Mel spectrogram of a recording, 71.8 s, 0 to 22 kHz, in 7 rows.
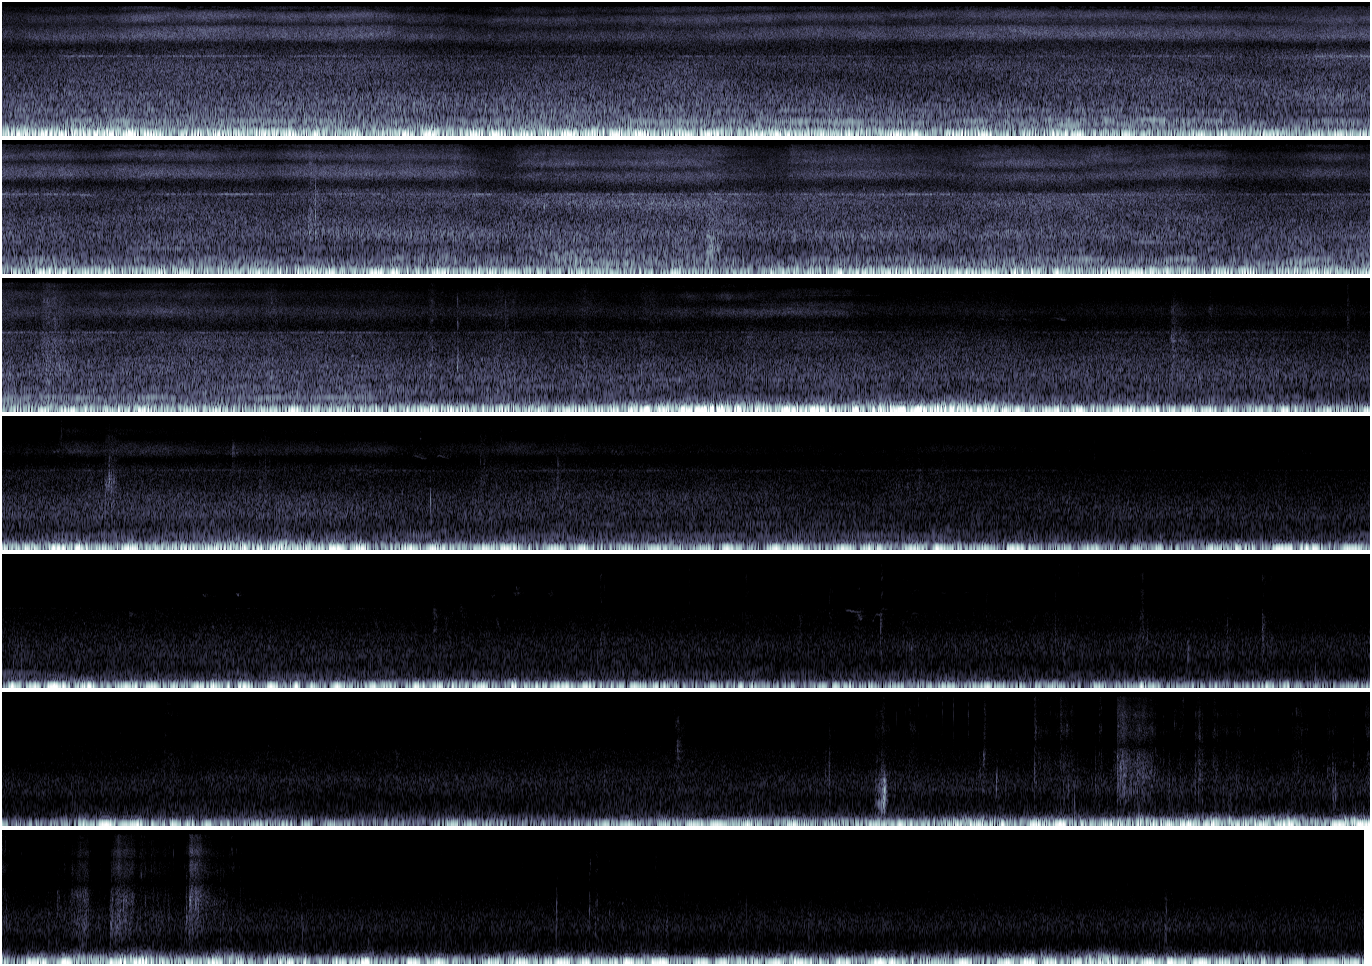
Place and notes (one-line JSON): {"title": "Cuenca, Cuenca, España - #SoundwalkingCuenca 2015-11-27 Soundwalk crossing the Júcar River, Cuenca, Spain", "date": "2015-11-27 09:35:00", "description": "A soundwalk through a park, crossing the Júcar river in Cuenca, Spain.\nLuhd binaural microphones -> Sony PCM-D100", "latitude": "40.07", "longitude": "-2.14", "altitude": "929", "timezone": "Europe/Madrid"}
